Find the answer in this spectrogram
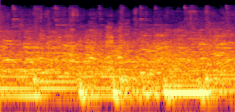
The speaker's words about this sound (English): I'm standing in a crowd of people gathered for the long-awaited reopening night of the Sursok Museum.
